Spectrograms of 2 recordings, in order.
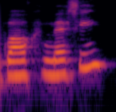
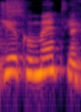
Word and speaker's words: Giacometti: They had at the Kunsthaus they had a whole area on Gualcometti. I'm pronouncing Oh, that Giacometti. Oh, correctly. yeah, yeah, yeah, yeah, yeah. Giacometti, sorry.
